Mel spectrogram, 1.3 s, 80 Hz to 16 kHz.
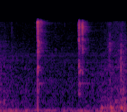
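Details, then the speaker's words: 12V car relay on the bench, power applied to terminal 30 and ignition feed with earth on 85: two crisp, sharp clicks as the armature pulls in cleanly; relay working normally. "you can see that moving click you can hear a click"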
